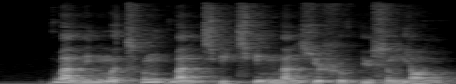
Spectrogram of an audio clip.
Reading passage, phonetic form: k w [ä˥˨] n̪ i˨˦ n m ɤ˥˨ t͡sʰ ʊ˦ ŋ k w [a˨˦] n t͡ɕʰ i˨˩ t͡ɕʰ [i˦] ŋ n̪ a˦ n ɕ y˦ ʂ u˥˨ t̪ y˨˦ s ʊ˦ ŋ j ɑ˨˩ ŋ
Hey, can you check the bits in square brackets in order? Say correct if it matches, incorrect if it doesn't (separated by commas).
correct, incorrect, incorrect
